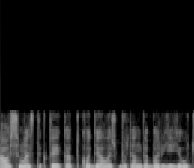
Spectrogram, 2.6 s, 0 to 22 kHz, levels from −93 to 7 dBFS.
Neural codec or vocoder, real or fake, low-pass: codec, 16 kHz, 4 kbps, FreqCodec, larger model; fake; 7.2 kHz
